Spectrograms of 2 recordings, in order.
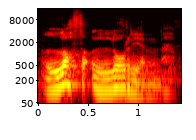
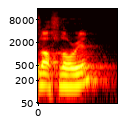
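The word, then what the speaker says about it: Lothlórien: Ooh, Lothlorien. Roll your R's, James.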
